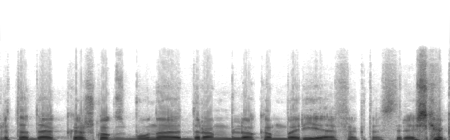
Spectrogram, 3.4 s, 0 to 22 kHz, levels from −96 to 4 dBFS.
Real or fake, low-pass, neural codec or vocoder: real; 14.4 kHz; none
